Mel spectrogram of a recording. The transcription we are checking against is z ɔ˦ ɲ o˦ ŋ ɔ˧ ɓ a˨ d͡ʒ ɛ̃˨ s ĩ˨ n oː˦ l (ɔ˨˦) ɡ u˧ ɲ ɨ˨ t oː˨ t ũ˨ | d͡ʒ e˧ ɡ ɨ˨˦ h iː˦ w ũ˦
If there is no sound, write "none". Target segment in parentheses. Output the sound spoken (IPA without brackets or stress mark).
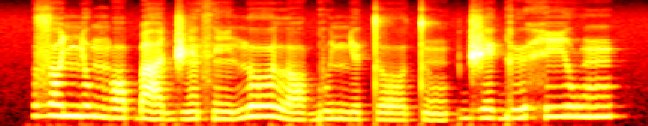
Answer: ɔ˨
